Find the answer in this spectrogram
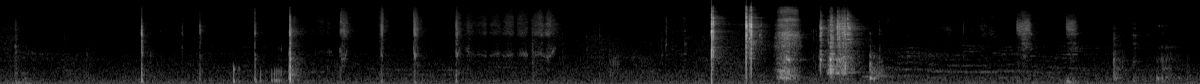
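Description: Scattered clicks, taps and rubbing as tools and objects are handled on a wooden workbench, with a quick cluster of louder clatter about seven to eight and a half seconds in.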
